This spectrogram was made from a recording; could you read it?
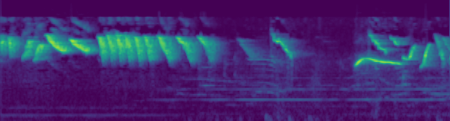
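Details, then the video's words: Dense, high chattering song of an Oriental white-eye, 'nembak rapat' style: close-packed shrill notes in fast succession, a short lull, then a clear rising whistle and more quick chips. "Suara Pleci nembak rapett!!"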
